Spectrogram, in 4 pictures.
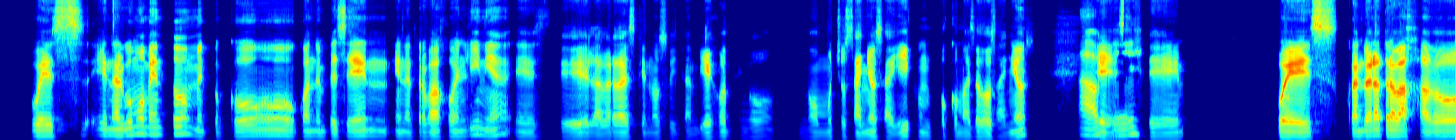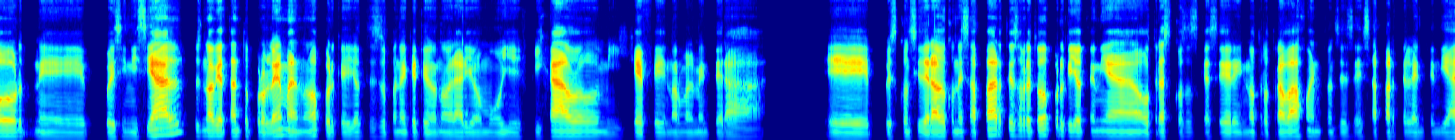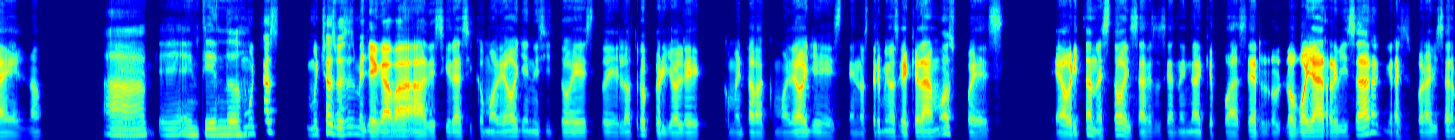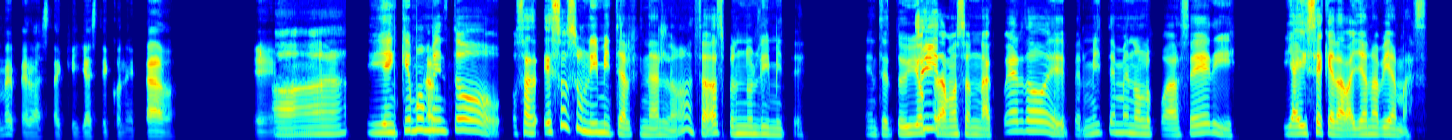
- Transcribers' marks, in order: none
- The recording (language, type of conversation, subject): Spanish, podcast, ¿Cómo pones límites entre el trabajo y la vida personal en línea?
